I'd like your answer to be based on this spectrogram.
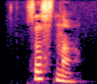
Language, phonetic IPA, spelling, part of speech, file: Russian, [sɐsˈna], сосна, noun, Ru-сосна.ogg
- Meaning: 1. pine, pine tree 2. pine wood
